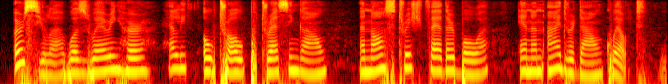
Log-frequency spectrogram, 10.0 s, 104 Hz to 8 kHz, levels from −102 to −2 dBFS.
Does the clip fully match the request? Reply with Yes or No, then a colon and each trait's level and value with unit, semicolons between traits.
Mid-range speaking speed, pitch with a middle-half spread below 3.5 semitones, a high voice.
No: slow, 90 wpm; narrow, 2.6 semitones; high, 200 Hz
